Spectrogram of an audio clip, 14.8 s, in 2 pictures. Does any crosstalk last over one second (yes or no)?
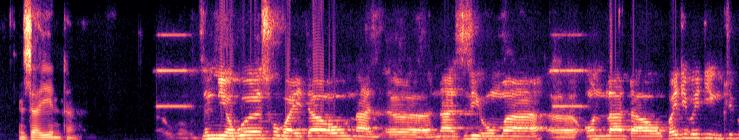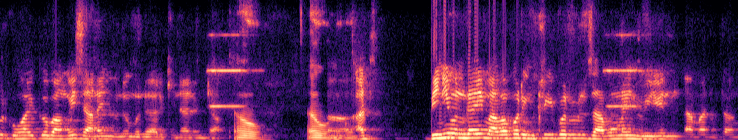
yes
